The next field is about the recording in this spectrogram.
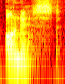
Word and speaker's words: honest: Honest. Air. Maybe now you remember the question. Oh yes, which words apart from our begin with a silent H in English? Only these three.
